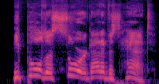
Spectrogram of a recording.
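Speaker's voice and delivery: high-pitched theatrical alarm. Acted. Onlooker watching magician draw a sword, alarmed.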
